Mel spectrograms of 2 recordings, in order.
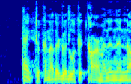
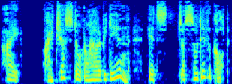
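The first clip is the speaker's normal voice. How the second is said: hesitant woman. A narrator's reading. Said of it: "very difficult time".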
